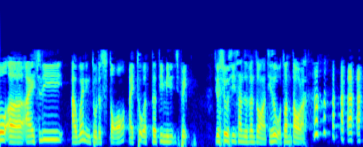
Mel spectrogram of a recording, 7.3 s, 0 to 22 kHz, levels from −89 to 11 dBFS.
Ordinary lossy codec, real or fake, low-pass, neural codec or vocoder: MP3, 24 kbps; real; 5.4 kHz; none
